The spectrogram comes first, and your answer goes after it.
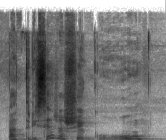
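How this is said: It sounds doubtful and questioning. The speaker is unsure whether it happened. "quando eu tô com uma dúvida"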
